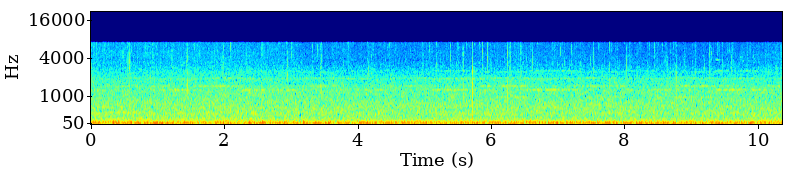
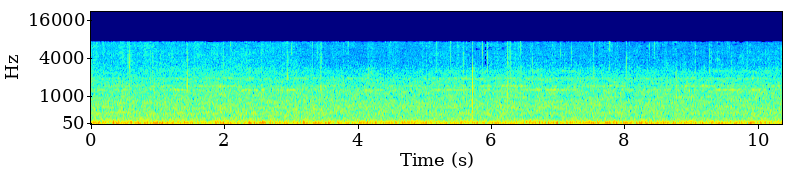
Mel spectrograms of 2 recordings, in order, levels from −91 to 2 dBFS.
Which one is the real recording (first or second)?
first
